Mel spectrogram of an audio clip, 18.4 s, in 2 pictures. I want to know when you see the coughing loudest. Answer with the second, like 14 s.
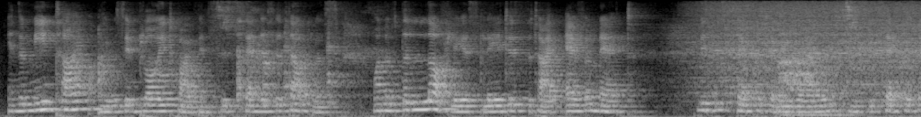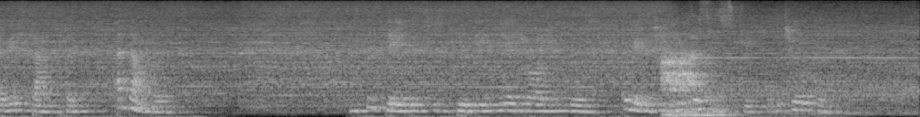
16 s.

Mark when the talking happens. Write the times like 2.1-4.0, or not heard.
0.0-11.2, 12.7-17.6.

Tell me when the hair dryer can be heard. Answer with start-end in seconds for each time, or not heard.
6.8-18.3.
